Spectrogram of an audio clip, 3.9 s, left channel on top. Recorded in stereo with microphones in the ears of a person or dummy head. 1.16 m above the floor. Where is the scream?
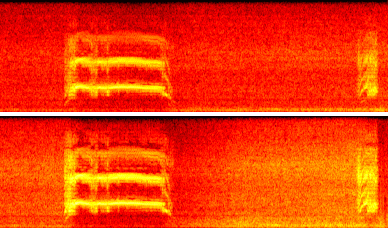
55° right (ahead or behind).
